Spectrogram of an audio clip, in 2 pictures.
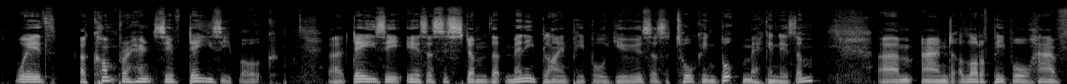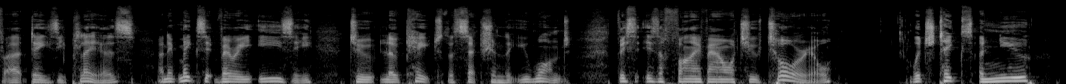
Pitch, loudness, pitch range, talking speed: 110 Hz, -26 LUFS, 100-130 Hz, 150 wpm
